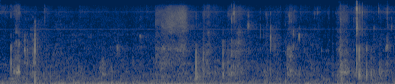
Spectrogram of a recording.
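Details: Siamese cat eating lettuce: scattered crisp crunching clicks and soft bites, with a brief louder rustling burst around the middle and a low steady background hum.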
